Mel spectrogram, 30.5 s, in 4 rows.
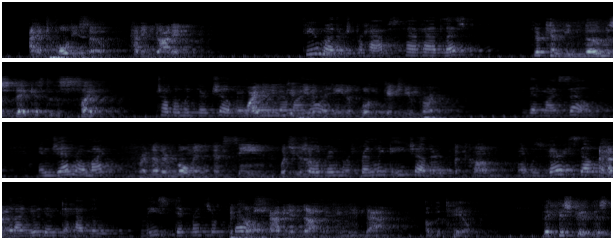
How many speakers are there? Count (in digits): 3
